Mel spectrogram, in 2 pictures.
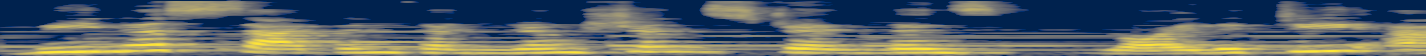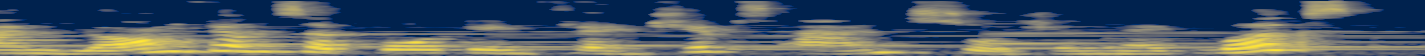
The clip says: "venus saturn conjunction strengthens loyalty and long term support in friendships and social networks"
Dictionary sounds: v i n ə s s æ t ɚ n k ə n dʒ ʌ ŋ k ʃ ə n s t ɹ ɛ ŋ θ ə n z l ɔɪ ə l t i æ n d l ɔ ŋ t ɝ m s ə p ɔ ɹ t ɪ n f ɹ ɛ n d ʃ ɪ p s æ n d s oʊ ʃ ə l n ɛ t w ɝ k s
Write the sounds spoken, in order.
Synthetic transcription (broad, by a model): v i n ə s s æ t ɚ n k ə n dʒ ʌ ŋ k ʃ ə n s t ɹ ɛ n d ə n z l ɔɪ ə l t i æ n d l ɔ ŋ t ɝ m s ə p ɔ ɹ t ɪ n f ɹ ɛ n d ʃ ɪ p s æ n d s oʊ ʃ ə l n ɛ t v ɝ k s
